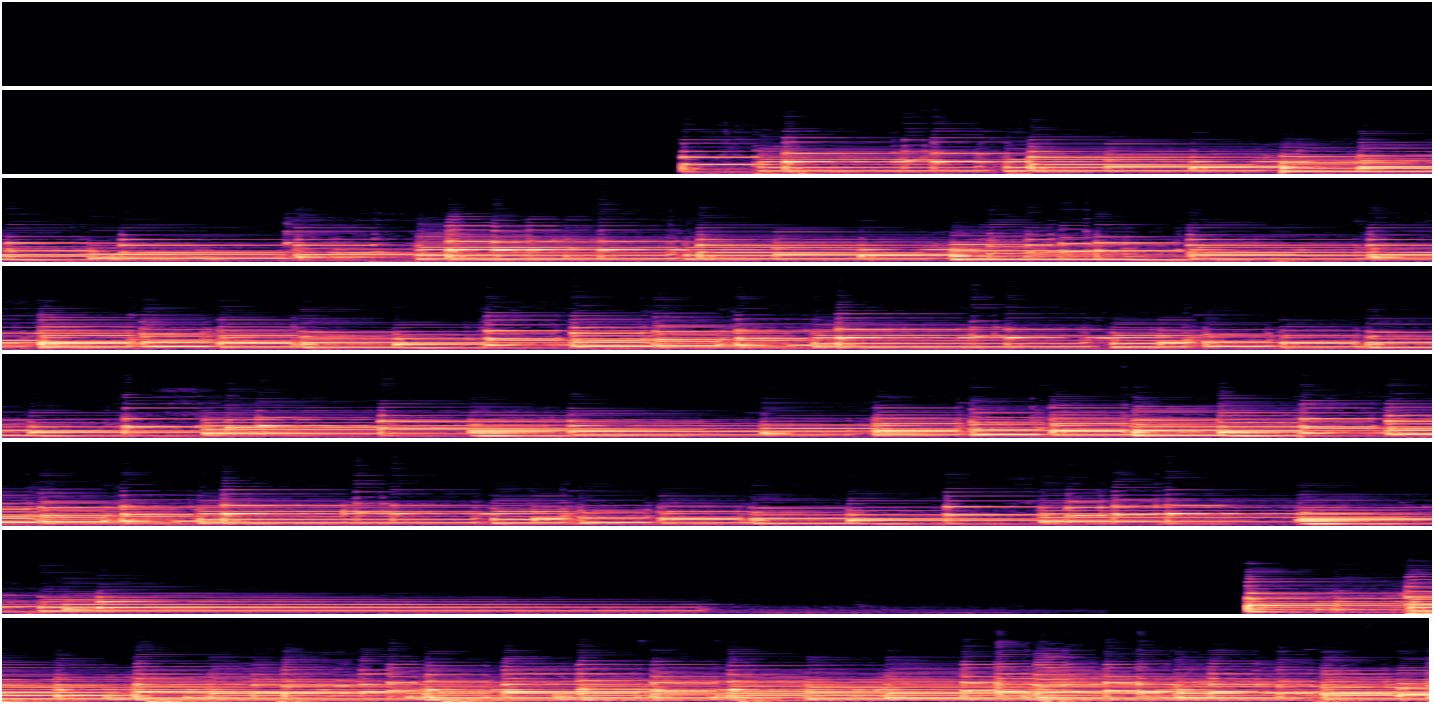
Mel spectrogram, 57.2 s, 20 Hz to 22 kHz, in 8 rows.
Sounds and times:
Guitar: 10.5 - 48.0, 49.1 - 57.1.

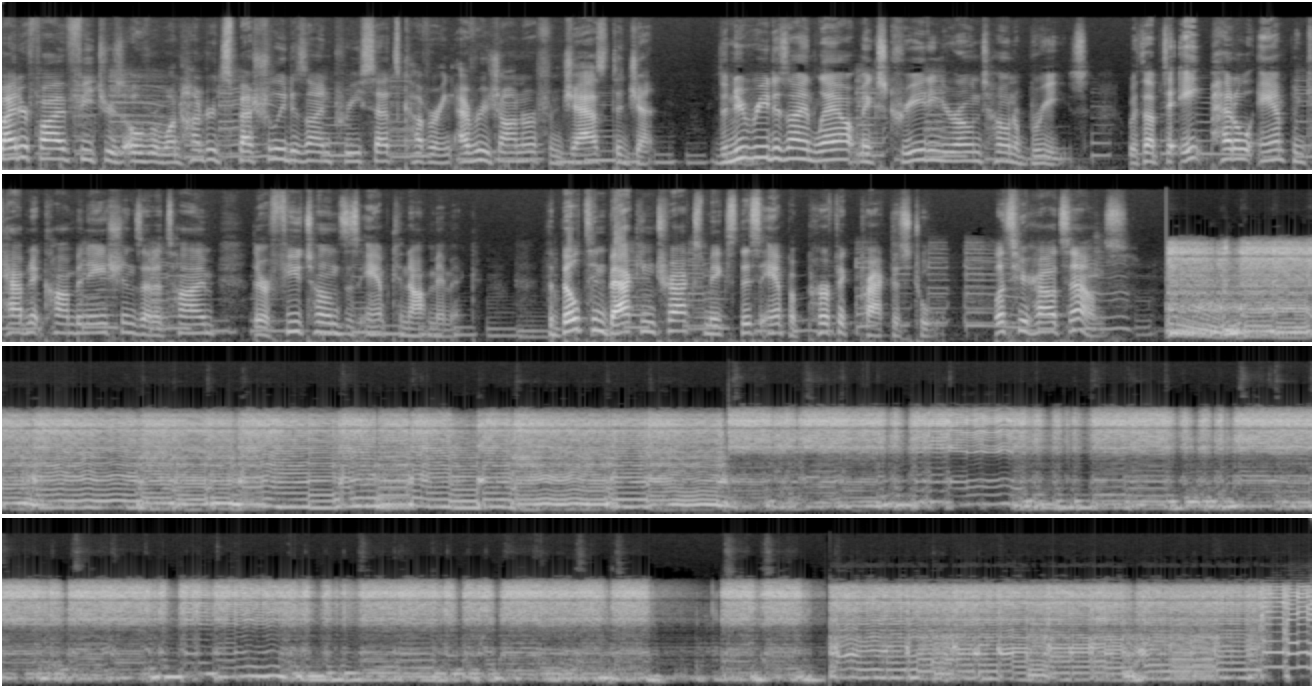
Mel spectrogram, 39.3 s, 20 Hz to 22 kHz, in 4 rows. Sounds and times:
Speech: 0.0 - 18.3
Music: 0.0 - 39.3.

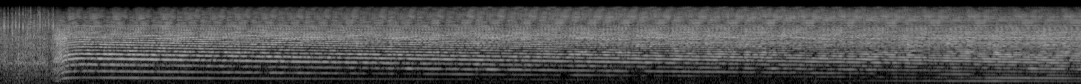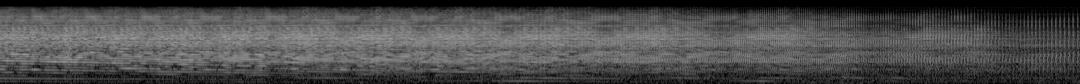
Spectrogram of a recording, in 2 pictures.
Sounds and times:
Bicycle: 0.0 - 21.6
Inside, small room: 0.0 - 21.6.

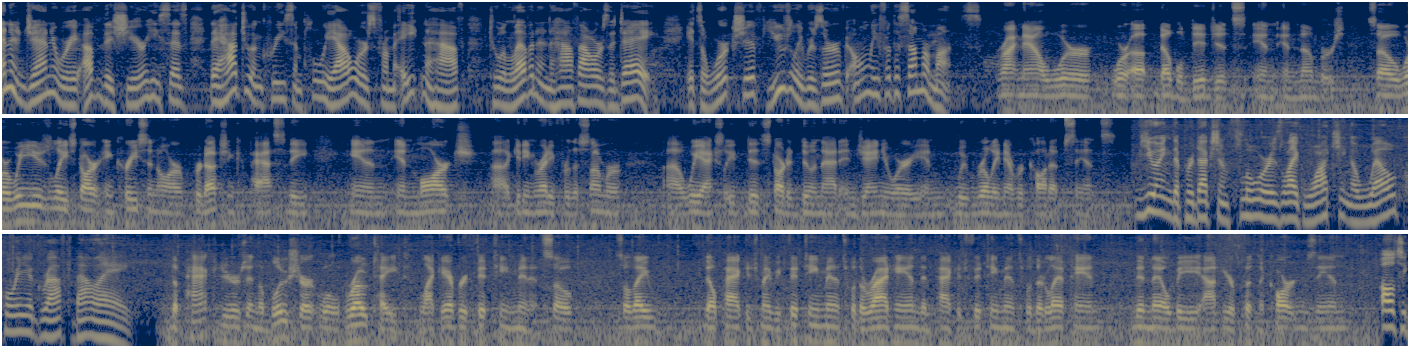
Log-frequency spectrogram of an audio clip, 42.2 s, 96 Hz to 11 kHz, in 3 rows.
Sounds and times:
Speech: 0.0 - 42.1.

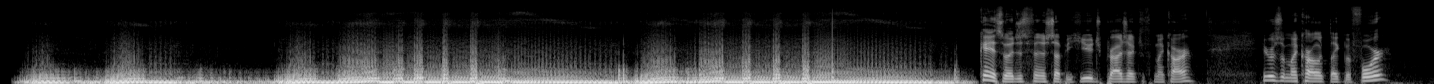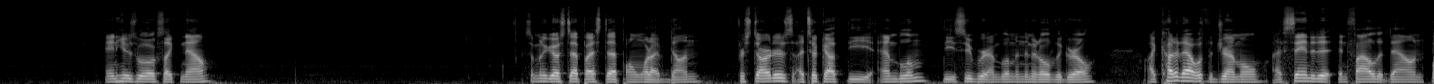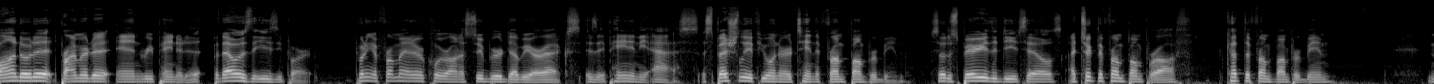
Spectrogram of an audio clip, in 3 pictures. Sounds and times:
Car: 0.1 - 9.8.

